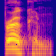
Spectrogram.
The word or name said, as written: broken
